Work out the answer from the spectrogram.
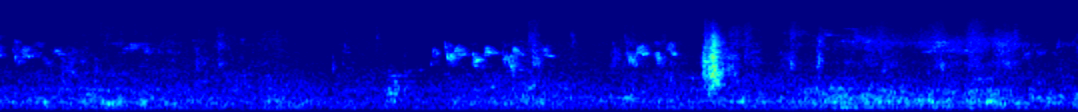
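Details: Bubbly, fast chirping phrases of a white-cheeked bulbul, louder around the middle, mixed with sharp clicks and a constant rushing background noise.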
